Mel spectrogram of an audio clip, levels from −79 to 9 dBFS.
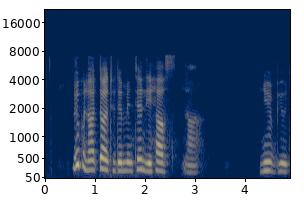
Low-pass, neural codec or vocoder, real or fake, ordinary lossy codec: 7.2 kHz; codec, 16 kHz, 0.8 kbps, ZipCodec; fake; none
